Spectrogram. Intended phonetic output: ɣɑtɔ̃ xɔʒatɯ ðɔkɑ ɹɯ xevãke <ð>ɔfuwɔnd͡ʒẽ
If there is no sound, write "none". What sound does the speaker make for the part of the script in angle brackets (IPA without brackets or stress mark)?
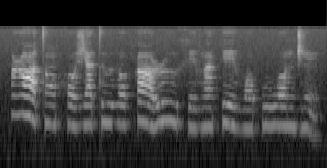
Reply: v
